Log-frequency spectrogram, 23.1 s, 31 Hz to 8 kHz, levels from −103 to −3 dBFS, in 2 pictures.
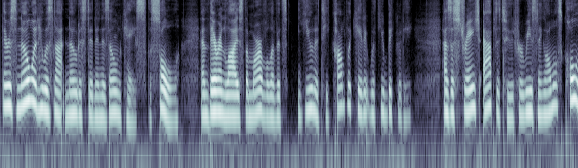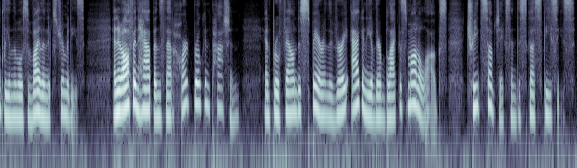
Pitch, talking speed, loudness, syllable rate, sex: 190 Hz, 155 wpm, -21 LUFS, 5.2 syllables/s, female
